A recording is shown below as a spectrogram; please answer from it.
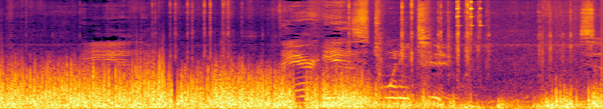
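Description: Wind rumbling on the microphone through the first half. Past the middle there are a few short vocal sounds and grunts, and then some light clicks.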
